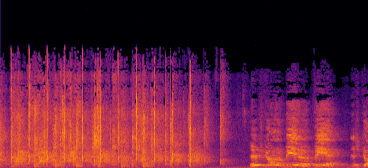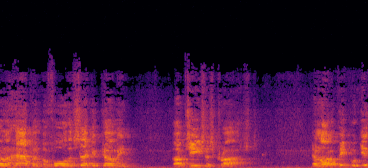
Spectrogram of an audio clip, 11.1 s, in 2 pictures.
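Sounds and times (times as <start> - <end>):
audience hand clapping: 0.0 - 3.5
speech: 3.7 - 9.3, 10.2 - 11.0.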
